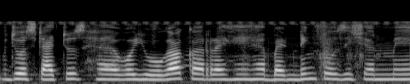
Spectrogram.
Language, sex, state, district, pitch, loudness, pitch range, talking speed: Hindi, female, Chhattisgarh, Raipur, 235 Hz, -19 LUFS, 230-245 Hz, 130 wpm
